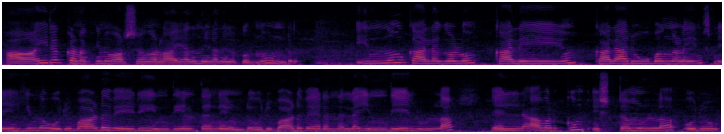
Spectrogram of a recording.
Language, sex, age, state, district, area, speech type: Malayalam, female, 18-30, Kerala, Palakkad, rural, spontaneous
